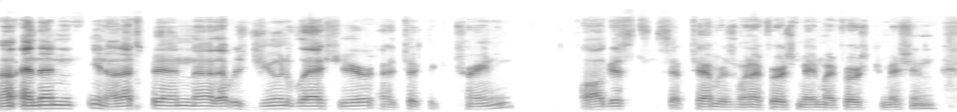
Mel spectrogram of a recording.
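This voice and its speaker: In an American accent, a man with an unremarkable speaking voice talks at a fairly quick pace, the sound dry and close with no echo. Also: fairly low pitch for a man, ordinary pitch variation. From New Jersey. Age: 50s. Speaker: online business owner. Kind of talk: interview. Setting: live video stream.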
